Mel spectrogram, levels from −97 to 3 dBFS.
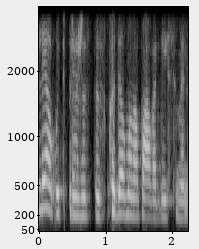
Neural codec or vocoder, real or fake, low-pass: none; real; 3.6 kHz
